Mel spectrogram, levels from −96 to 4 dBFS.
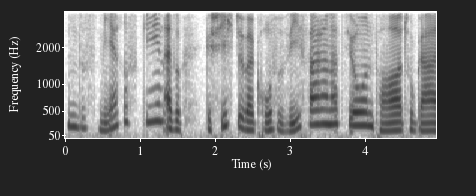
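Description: Listening through this speech clip, which comes over a call path whose band stops at about 4 kHz, nothing stood out as a technical problem.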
